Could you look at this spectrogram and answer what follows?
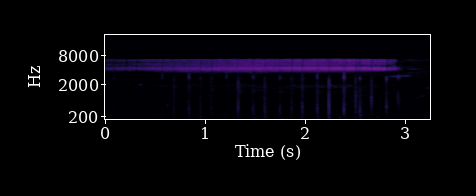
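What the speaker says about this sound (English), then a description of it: "now I'm going to turn this back on, and let me know if you hear the buzz" Violet wand giving off a thin, steady high electrical buzz with rapid regular crackling pulses as its dial is turned up, fairly faint and close, then dropping away abruptly near the end.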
